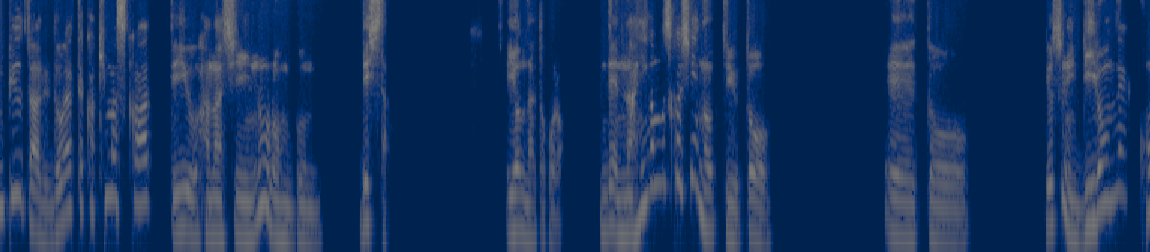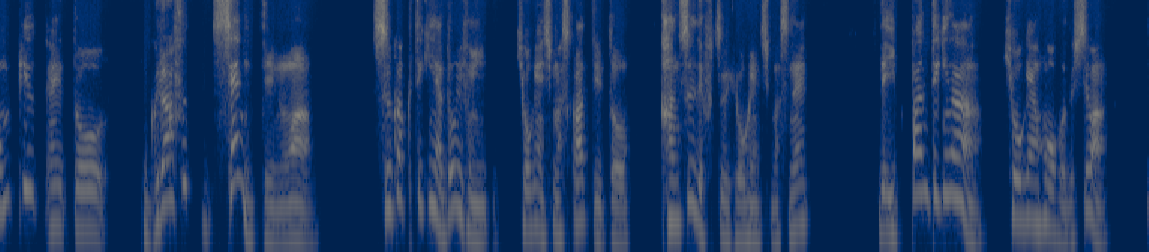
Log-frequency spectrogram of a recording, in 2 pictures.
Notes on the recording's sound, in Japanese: ２０２２年１０月２６日に開催した ZOOMライブの模様です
